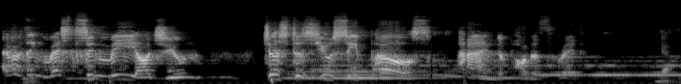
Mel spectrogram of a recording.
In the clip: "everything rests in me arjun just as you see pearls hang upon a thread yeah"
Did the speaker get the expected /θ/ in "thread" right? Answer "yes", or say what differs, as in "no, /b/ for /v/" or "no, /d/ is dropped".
yes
